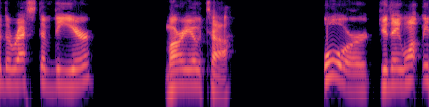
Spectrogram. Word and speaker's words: Mariota: We We were mispronouncing his name. So, here's what I said. MARIO TA the broadcast team tonight.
